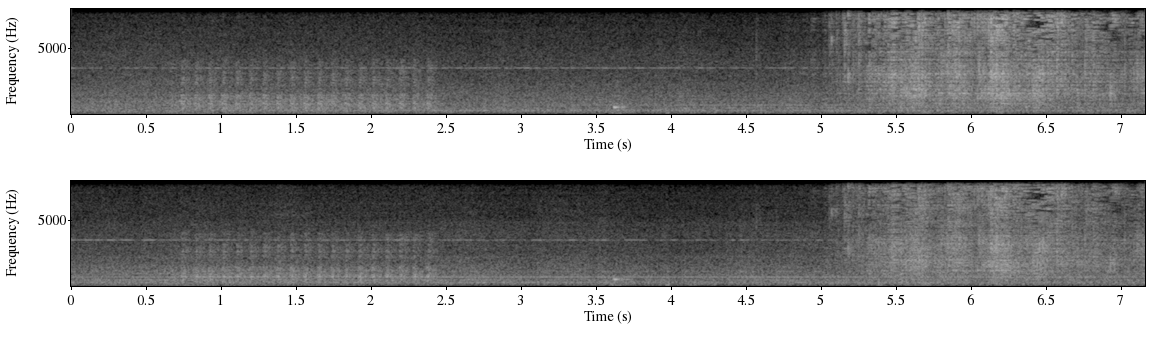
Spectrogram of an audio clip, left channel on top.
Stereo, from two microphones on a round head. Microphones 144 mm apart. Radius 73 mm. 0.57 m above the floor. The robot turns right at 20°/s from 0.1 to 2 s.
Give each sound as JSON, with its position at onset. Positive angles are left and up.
{"t": 0.7, "sound": "a gunshot", "side_deg": 20, "distance_m": 1.4}
{"t": 3.6, "sound": "crumpling", "side_deg": 20, "distance_m": 1.0}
